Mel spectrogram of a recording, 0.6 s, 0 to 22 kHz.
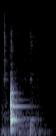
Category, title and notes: Sound effects > Objects / House appliances
33cl Cola can placed on wood - DJI-MIC3
Subject : A 33cl "tall" sodacan placed on a plank of wood. Date YMD : 2025 October 31 Location : Albi Indoor. Hardware : Two Dji Mic 3 hard panned. One close on the floor, another an arm's length away abour 30cm high. Weather : Processing : Trimmed and normalised in Audacity. Fade in/out Notes : Tips : Saying "Dual mono" and "synced-mono" in the tags, as the two mics weren't really intended to give a stereo image, just two positions for different timbres.
33cl, cola, DJI-mic3, empty, on-wood, placed, soda-can, tin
